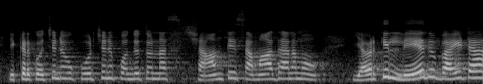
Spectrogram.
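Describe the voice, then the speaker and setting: A woman pastor preaches to her congregation in a church, her fairly high voice impassioned and emphatic. The sermon is packed with rhetorical questions and repeated phrases, with slight background noise underneath.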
